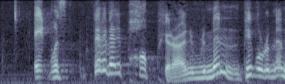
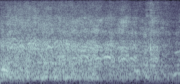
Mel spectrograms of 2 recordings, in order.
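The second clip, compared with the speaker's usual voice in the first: laughing; 9 semitones higher, 5 dB louder than usual. Real, not acted. Laughs at own sketch.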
